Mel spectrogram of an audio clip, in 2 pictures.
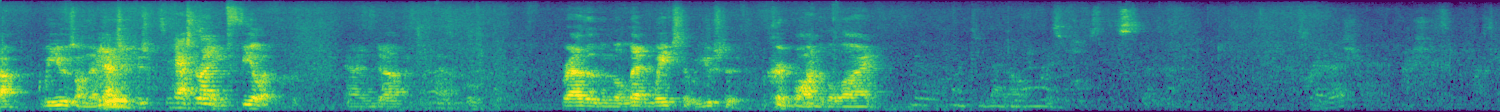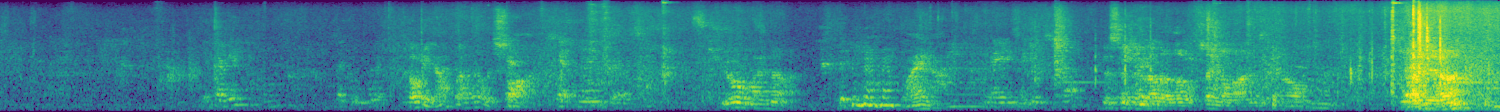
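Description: An elderly man speaks slowly and thoughtfully in a room, with long pauses.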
